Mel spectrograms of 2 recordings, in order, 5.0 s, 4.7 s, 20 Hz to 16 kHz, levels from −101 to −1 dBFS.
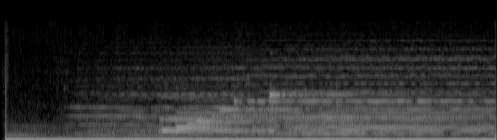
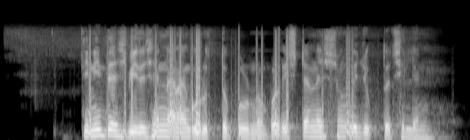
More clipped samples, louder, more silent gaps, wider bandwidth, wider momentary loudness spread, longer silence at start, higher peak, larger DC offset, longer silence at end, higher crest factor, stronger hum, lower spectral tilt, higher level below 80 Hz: neither; second, -54 LUFS vs -16 LUFS; neither; first, 9 kHz vs 7.6 kHz; first, 16 LU vs 9 LU; second, 0 s vs 0.85 s; second, -34 dBFS vs -2 dBFS; first, 0.8% vs under 0.1%; second, 0 s vs 0.35 s; about the same, 14 dB vs 14 dB; neither; about the same, -7 dB/octave vs -7.5 dB/octave; second, -66 dBFS vs -44 dBFS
